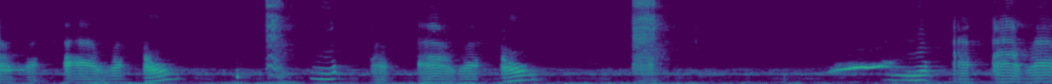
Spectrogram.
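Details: Smart pet green parrot talking: squeaky, warbling syllables with upward slides, a sharp hiss-like burst, and a final rising squeal, over a steady faint hum.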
